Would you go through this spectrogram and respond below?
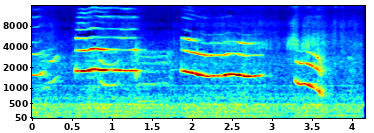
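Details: A one-day-old Rottweiler puppy getting its tail and dewclaws done gives three loud, drawn-out, tonal whines, the last sliding sharply downward, with a faint hum underneath.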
